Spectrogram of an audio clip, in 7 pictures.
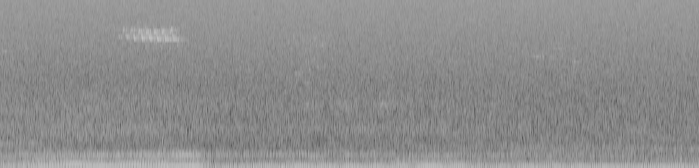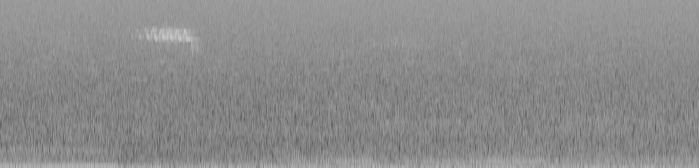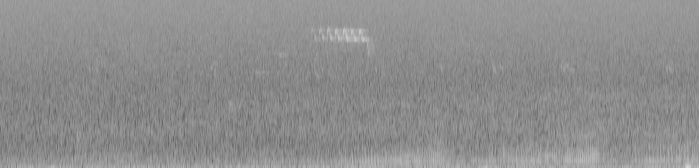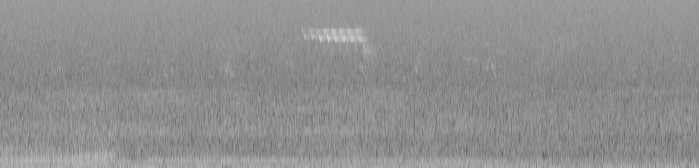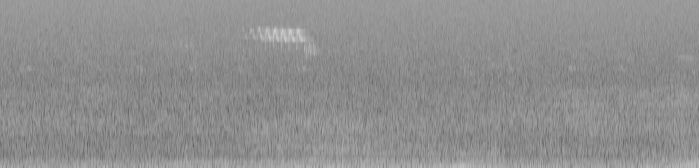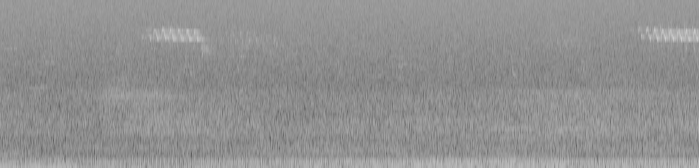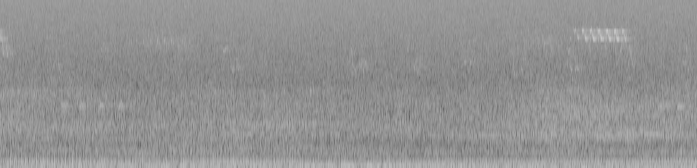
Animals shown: Yellow-rumped Warbler (Setophaga coronata)
Red-eyed Vireo (Vireo olivaceus)
Hermit Thrush (Catharus guttatus)

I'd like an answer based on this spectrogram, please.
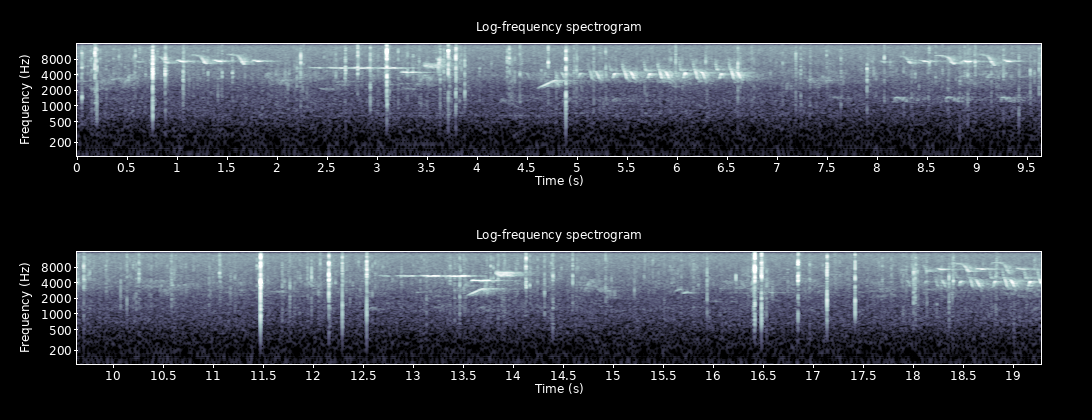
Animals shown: Ovenbird (Seiurus aurocapilla)
Red-eyed Vireo (Vireo olivaceus)
Black-throated Green Warbler (Setophaga virens)
Great Crested Flycatcher (Myiarchus crinitus)
American Crow (Corvus brachyrhynchos)
Blackburnian Warbler (Setophaga fusca)

